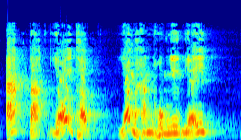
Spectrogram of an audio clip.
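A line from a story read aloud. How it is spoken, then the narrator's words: Angry scolding shout. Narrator (Vietnamese): tiếng giận dữ quát mắng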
